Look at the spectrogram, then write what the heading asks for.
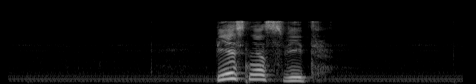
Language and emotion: Russian, positive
